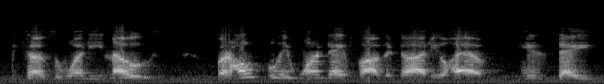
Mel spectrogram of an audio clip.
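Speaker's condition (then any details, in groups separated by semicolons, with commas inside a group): Cerebral palsy; previously off feet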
